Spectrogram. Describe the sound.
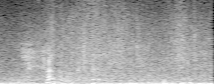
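A boat out on the water in a film scene, heading close to shore: wind buffeting and washing waves form a continuous rushing, splashing bed of noise at moderate level.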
